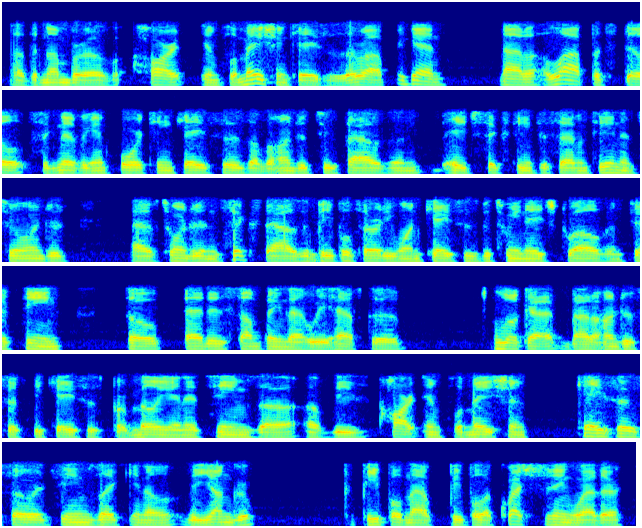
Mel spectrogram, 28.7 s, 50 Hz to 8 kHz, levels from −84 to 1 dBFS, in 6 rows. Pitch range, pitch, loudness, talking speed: 90-95 Hz, 90 Hz, -31 LUFS, 155 wpm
